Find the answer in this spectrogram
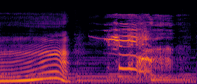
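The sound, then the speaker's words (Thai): A single whinny from an old horse, loud, rising sharply in pitch and then breaking into a shaky, trembling neigh that trails off after about two seconds. “ม้าแก่แก่มากแล้ว หูก็ไม่ค่อยได้ยิน ก็เลยคิดว่ามาแมลงวานถามว่าตัวเองน่ะชื่ออะไร ม้าก็เลยตอบไปว่าฉันน่ะเหรอฉันน่ะ ชื่อ ม้า”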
